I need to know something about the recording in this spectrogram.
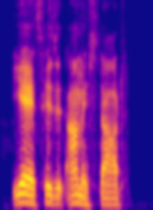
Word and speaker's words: Amistad: Amistad? Yeah, it is Amistad. Amistad.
